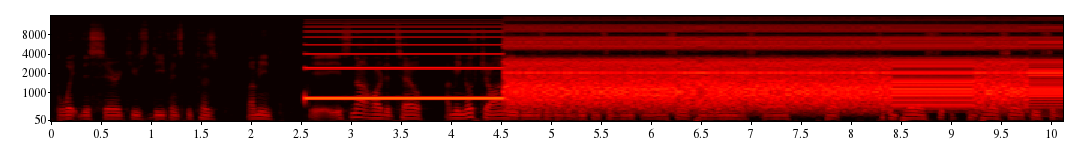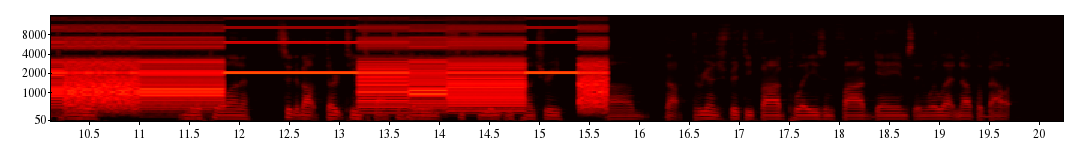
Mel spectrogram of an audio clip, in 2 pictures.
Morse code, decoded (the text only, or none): none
